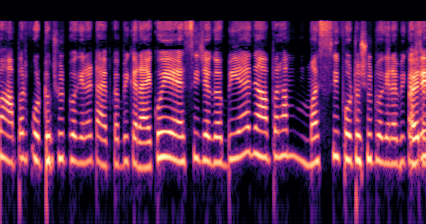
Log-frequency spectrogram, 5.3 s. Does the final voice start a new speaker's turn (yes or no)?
yes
